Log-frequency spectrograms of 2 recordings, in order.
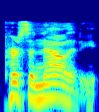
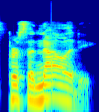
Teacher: personality again five uh syllables in this one personality and then nality gets the emphasis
